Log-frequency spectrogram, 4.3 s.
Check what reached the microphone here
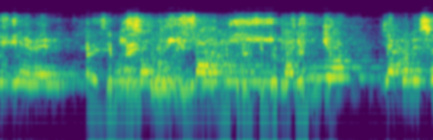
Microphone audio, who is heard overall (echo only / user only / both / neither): both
